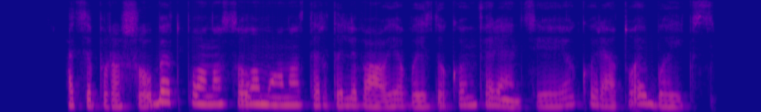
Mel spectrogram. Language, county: Lithuanian, Utena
